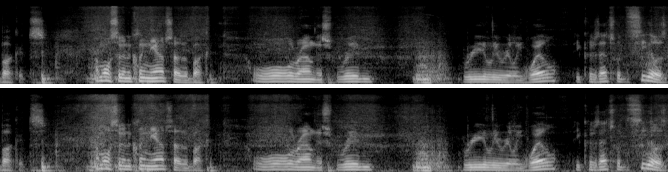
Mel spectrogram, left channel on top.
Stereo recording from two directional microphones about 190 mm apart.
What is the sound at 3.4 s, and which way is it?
Speech, 10° left (ahead or behind).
